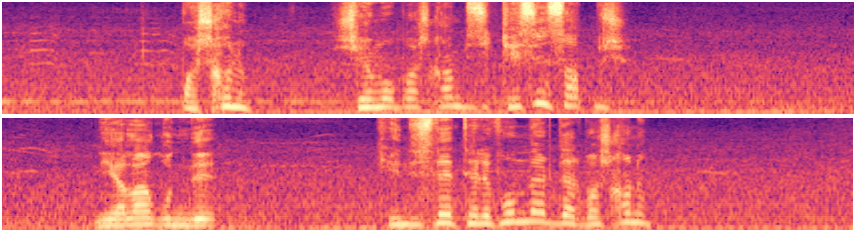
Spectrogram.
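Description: A young man speaks urgently close by.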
